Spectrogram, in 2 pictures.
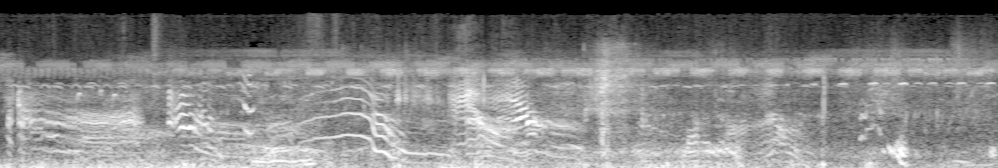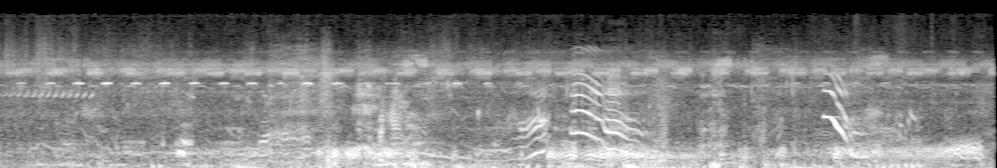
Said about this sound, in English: The low growling sounds on this track are from the females as they tried to maintain order and corral the cubs.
